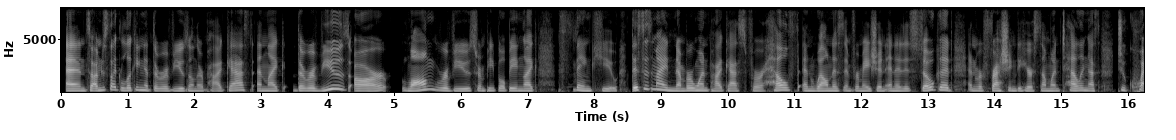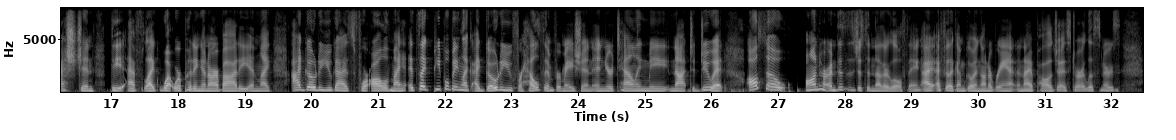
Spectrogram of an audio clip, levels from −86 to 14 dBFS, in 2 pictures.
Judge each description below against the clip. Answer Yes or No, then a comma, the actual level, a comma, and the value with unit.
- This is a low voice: No, high, 195 Hz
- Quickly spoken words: Yes, fast, 210 wpm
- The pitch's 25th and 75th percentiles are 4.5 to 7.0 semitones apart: No, average, 3.3 semitones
